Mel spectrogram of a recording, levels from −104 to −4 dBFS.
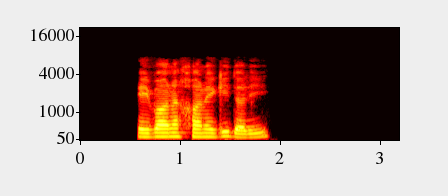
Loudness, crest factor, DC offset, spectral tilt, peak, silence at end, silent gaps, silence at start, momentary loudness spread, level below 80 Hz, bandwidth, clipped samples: -27 LUFS; 22 dB; under 0.1%; -6 dB/octave; -8 dBFS; 1.3 s; none; 0.6 s; 16 LU; -70 dBFS; 7.2 kHz; under 0.1%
